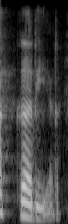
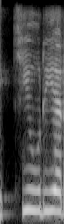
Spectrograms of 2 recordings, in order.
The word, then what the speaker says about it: courier: तो ये गलत हो गया, ये क्यूरियर हो गया, ऐसा कोई वर्ड नहीं होता है। सही शब्द होता है कुरियर, तो ये नहीं है, ये गलत हो गया।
